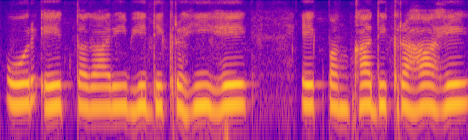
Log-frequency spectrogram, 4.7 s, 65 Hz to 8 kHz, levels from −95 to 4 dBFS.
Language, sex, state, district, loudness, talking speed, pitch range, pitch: Hindi, female, Rajasthan, Nagaur, -15 LUFS, 155 wpm, 210-220 Hz, 215 Hz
